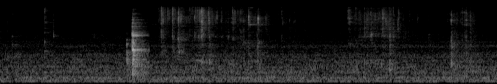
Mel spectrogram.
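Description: Chopsticks and tableware clinking while eating: one sharp clack about a second in, then a few lighter taps and a soft scrape of chopsticks against a dish.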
